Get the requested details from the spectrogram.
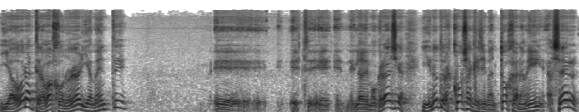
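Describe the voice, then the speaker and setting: Noticeable background noise and audible room echo accompany a man who speaks at a fairly slow pace. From Uruguay. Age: 70s. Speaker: retired radio journalist. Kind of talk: interview.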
